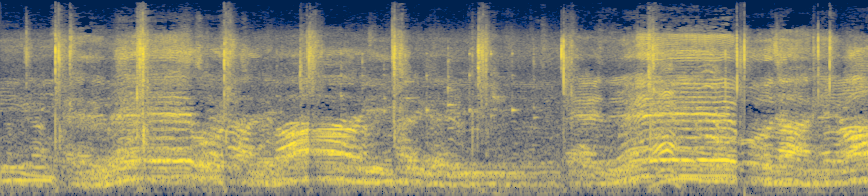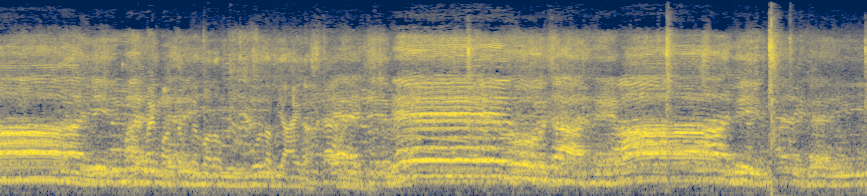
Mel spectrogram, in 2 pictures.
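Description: Hands slap against bare chests in a steady rhythm.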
